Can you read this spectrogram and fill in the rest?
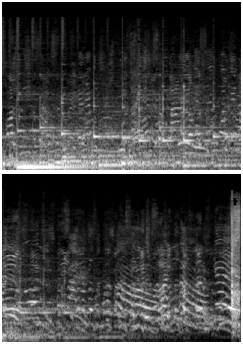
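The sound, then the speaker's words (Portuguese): A crowd in a courtroom chatters before the judge reads the sentence. Many people talk at once in a dense, steady babble of overlapping voices, with no single speaker standing out and the murmur filling the indoor courtroom. “Silêncio no tribunal! Silêncio na sala.”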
